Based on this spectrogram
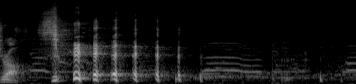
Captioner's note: chuckles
